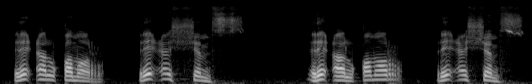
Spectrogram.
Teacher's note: في كلمة رأى القمر رأى الشمس عند الوصل يميل الراء فقط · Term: الإمالة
